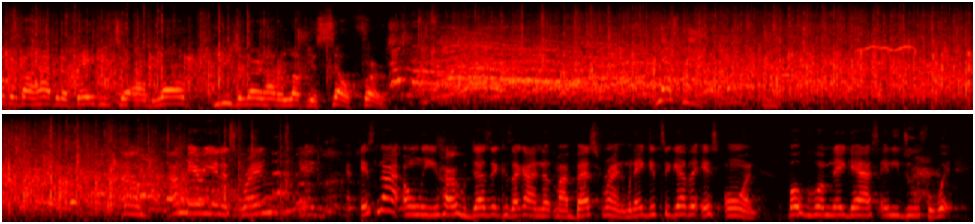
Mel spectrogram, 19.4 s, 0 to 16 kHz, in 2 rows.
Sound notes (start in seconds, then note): 3.8 audience clapping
